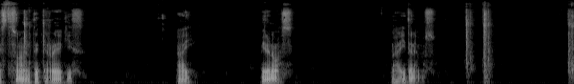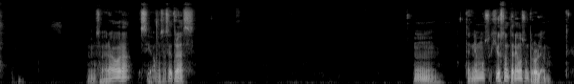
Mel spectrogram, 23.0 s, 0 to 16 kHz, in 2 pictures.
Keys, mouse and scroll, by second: 0.6 right click, 1.5 r, 1.9 x, 4.2 click, 4.6 middle click, 5.0-10.1 middle drag, 10.3 a, 12.4 Return, 16.7-20.8 drag, 21.1 scroll down 1, 21.5-22.6 middle drag.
